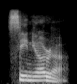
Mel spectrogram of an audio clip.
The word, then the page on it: signora: Indian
